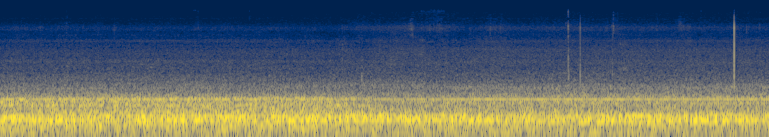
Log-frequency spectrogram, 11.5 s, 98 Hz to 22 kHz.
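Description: Steady jet engine hum and rushing cabin noise inside an Airbus A320-family airliner on the ground, with a single light click near the end.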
